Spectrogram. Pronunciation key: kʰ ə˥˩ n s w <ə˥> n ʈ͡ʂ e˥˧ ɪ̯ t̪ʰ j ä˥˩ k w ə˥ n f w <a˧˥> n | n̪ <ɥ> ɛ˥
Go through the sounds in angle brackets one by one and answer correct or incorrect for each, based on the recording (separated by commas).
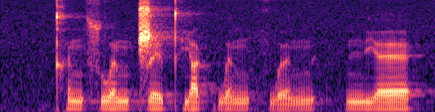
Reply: correct, incorrect, incorrect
